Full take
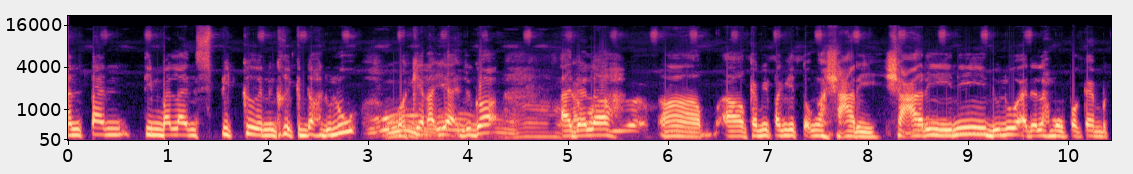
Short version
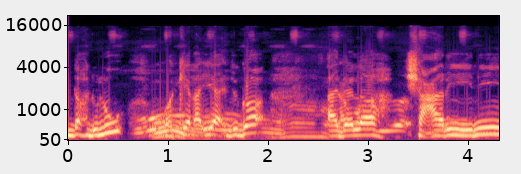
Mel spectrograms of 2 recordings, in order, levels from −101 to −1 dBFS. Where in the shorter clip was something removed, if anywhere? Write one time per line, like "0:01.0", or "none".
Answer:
0:03.4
